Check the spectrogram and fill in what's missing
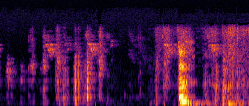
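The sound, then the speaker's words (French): An old rooster perched at a farm gate crows shrilly and loudly, with a sudden strong start that trails off, following a few shorter squawking calls. “Les trois compagnons entendirent des cris stridents.”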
